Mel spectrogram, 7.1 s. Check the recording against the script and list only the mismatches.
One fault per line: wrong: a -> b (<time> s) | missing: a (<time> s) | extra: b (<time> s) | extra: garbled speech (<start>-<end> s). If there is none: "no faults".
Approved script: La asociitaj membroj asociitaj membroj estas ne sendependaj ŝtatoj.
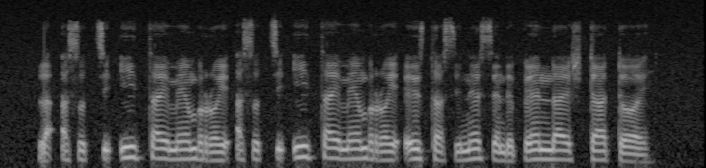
no faults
